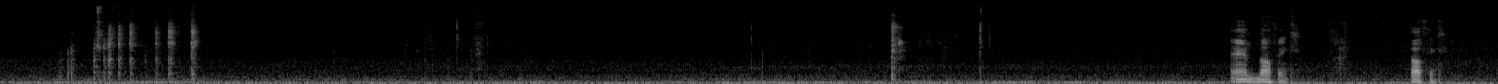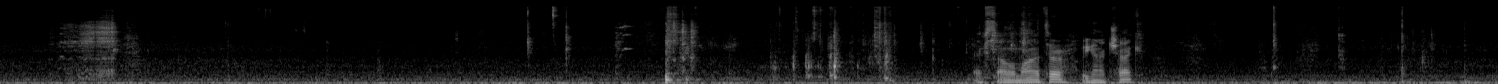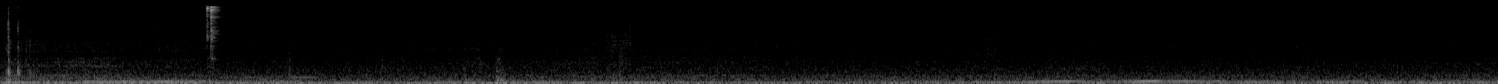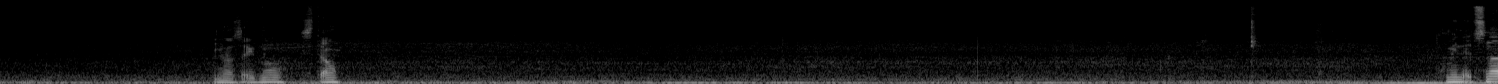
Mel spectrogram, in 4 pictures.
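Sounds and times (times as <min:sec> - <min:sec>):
low steady hum: 0:00.0 - 0:59.9
hands handling laptop and cables: 0:21.6 - 0:25.3.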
